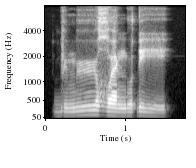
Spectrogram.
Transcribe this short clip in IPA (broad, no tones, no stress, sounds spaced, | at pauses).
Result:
b y m ʉː ʁʷ æ ŋ u ɗ i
